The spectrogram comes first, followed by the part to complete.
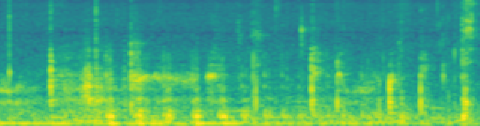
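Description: Faint, irregular small clicks of homemade water slime being squeezed and kneaded in the hands.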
